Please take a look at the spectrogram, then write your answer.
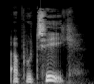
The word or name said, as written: apotek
